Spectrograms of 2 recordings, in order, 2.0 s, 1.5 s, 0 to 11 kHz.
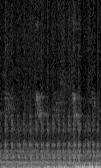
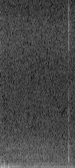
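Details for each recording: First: Old Arno fan, about 10 years in use, runs weak with a low uneven rattling rumble, overheating and stopping; noisy and lacking power at speeds 1 to 3, worn motor bushings. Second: Older Arno pedestal fan, about 10 years old, overheating and noisy, after disassembly and repair, on lowest speed (which previously barely worked): soft steady hum with no rattle or scraping, running normally.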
